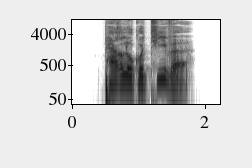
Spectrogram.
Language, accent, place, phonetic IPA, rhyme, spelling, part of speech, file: German, Germany, Berlin, [pɛʁlokuˈtiːvə], -iːvə, perlokutive, adjective, De-perlokutive.ogg
- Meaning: inflection of perlokutiv: 1. strong/mixed nominative/accusative feminine singular 2. strong nominative/accusative plural 3. weak nominative all-gender singular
